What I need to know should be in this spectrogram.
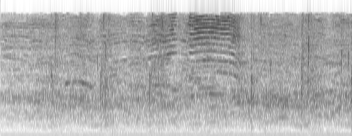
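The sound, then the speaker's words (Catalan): A crowd of schoolchildren at a protest demonstration in the Escolapi school courtyard shouting "Save the Earth" together in loud, continuous unison chants, their voices layered and overlapping. “L'activitat a l'Escolapi s'ha tancat amb una manifestació amb crits de Salvem la Terra pel pati del centre.”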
